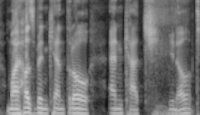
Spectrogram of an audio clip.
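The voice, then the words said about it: Bad put-on Brazilian accent. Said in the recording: “Terrible Brazilian accent.”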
